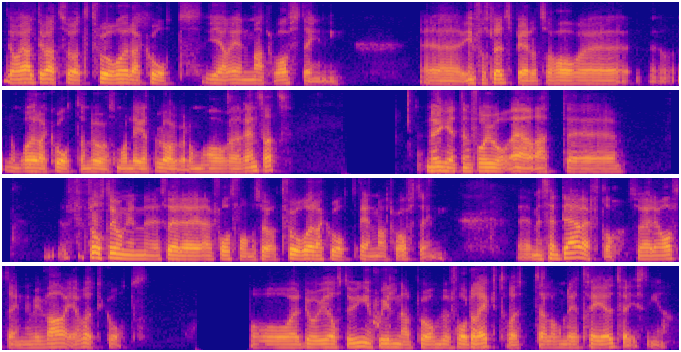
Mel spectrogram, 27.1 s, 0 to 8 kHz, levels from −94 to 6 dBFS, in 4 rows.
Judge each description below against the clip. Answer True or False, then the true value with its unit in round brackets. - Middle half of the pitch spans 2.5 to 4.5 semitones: True (2.8 semitones)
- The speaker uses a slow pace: False (175 wpm)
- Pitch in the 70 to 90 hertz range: False (125 Hz)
